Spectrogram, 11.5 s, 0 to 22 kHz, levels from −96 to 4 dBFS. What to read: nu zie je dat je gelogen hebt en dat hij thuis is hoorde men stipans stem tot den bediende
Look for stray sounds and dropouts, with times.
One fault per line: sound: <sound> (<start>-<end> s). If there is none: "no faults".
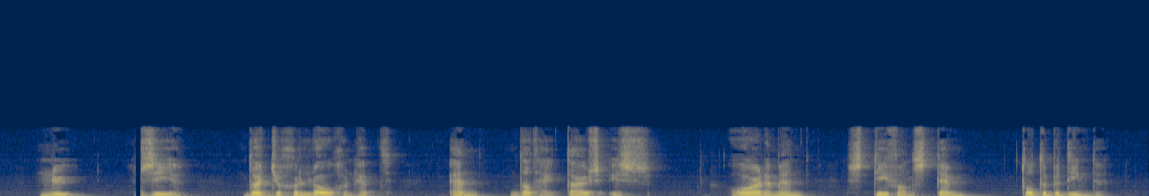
sound: dropout (1.4-1.4 s)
